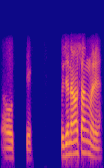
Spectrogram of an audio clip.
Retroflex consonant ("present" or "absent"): absent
